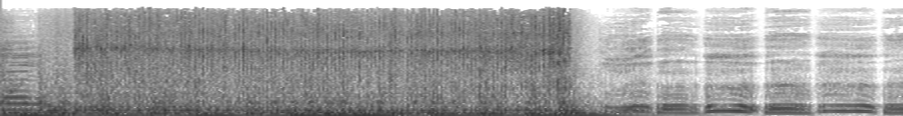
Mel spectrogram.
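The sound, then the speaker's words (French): A voice imitates a wolf taking its deepest breath and blowing hard at the little pig's house in a fairy-tale reading: a loud, rough, breathy gust held for about three and a half seconds, then a few strained, wavering groans. “Il prit alors sa plus profonde respiration et souffla comme un fou.”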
